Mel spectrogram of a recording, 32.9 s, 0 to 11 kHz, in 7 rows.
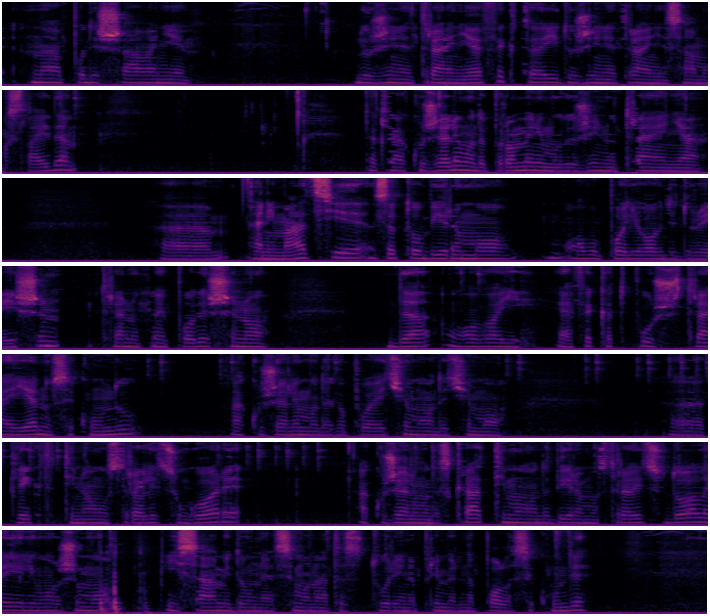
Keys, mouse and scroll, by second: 5.0 click, 17.1 click, 19.8 click, 29.9-31.1 typing, 31.9 Return.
